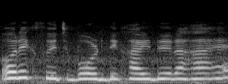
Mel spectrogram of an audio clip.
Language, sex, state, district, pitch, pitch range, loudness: Hindi, female, Haryana, Charkhi Dadri, 255 Hz, 250-275 Hz, -15 LUFS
